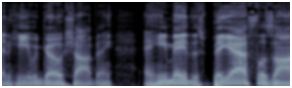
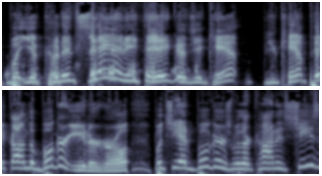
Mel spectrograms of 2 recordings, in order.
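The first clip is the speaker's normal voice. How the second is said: outraged loud storytelling; 12 semitones higher, 8 dB louder than usual. Real, not acted. Story climax, rising outrage.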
